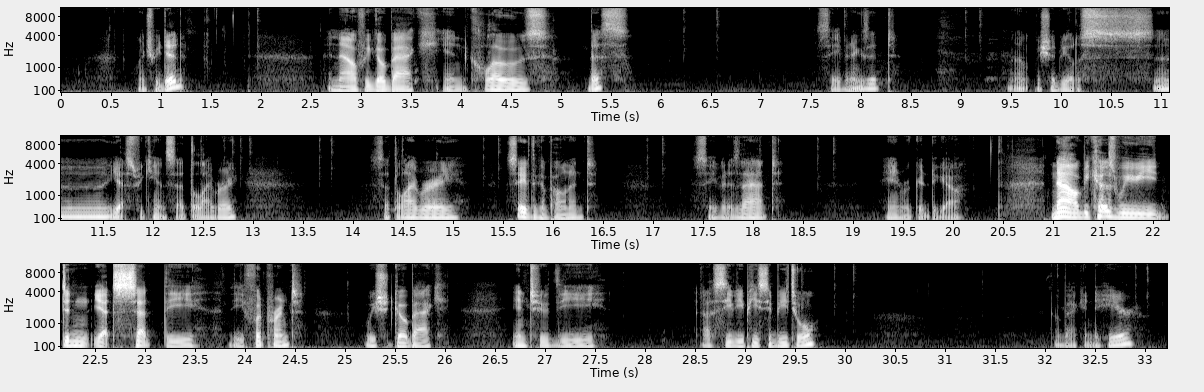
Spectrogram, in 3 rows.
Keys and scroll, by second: 4.1 alt+Tab.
